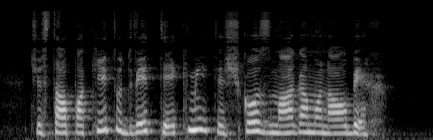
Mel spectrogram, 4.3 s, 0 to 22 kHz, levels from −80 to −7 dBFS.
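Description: Right from the start there's channel delay (comb filtering): one side lags by a tiny fraction of a millisecond, so the mono sum notches out around 7 kHz and the top sounds hollow. Across the whole clip the speech also turns grainy and rough, with plainly audible damage that likely comes from Opus compression at a low bitrate while still reaching about 20 kHz.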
